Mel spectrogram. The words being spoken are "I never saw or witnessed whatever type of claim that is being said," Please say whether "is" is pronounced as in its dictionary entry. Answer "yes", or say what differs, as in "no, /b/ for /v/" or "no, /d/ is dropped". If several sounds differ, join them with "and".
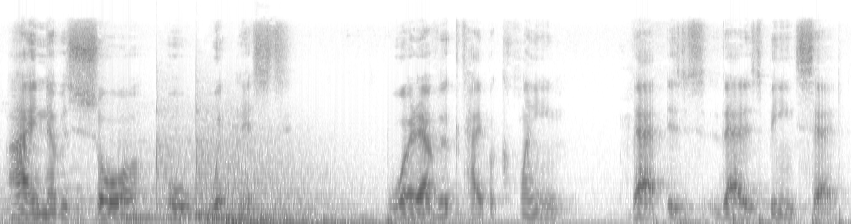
yes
